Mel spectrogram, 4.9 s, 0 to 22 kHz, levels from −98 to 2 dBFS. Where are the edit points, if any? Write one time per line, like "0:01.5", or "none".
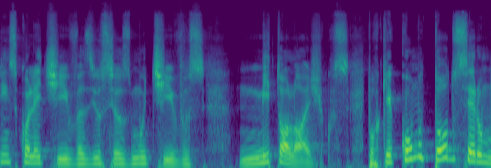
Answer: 0:03.6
